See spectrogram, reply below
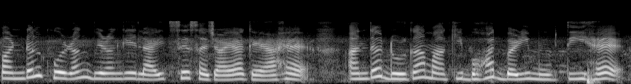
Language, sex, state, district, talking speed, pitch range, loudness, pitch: Hindi, female, Assam, Sonitpur, 160 wpm, 235-280 Hz, -13 LUFS, 260 Hz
